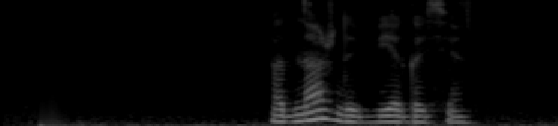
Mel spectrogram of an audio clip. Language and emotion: Russian, neutral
